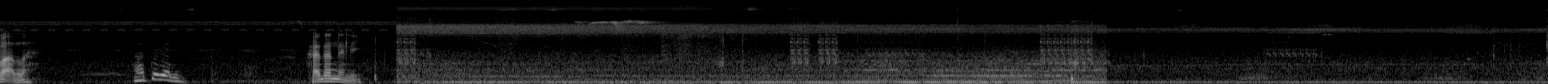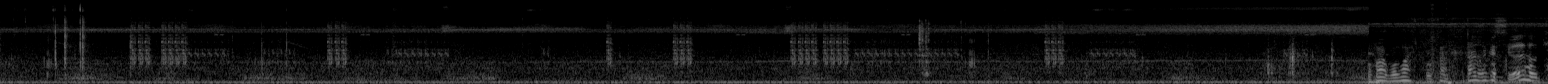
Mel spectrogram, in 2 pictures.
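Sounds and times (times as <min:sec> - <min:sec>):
insect chirps: 0:00.0 - 0:30.9
insects droning: 0:00.0 - 0:30.9
sharp clicks: 0:07.2 - 0:08.7.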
